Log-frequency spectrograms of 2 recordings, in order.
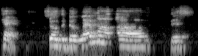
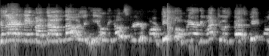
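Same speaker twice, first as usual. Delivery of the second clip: excited rant; 7 semitones higher, faster than usual. Real, not acted. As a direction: hammer the point home with energy. Speaker's heated punchline.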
